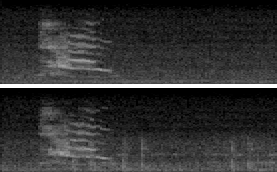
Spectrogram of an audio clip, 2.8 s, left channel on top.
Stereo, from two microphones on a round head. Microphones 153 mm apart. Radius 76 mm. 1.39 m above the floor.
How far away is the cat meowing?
About 1.3 m.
